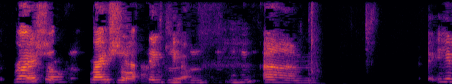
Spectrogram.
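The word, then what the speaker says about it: Reichl: Raquel? Reichel.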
